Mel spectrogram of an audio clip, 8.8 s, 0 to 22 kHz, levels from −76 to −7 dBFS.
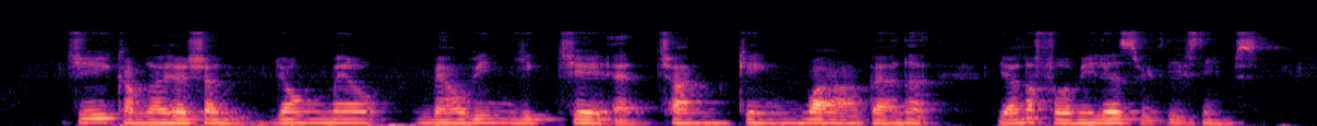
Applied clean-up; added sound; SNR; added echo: neural mask model Resemble Enhance denoiser.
